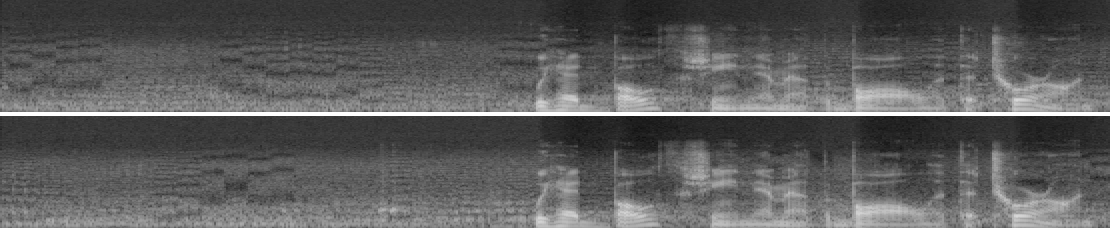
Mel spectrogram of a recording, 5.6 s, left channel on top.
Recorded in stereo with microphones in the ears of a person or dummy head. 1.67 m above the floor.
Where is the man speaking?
20° right (ahead or behind), 0.5 m.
